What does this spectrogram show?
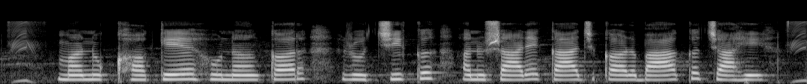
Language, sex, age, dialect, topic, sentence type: Maithili, female, 18-24, Bajjika, banking, statement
